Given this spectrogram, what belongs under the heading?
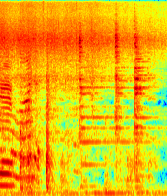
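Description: Tomatoes, onions and chillies frying with garlic in a pan while being stirred, a soft sizzle under sharp spoon-on-pan clacks recurring every second or so, with a voice talking briefly at the start.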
